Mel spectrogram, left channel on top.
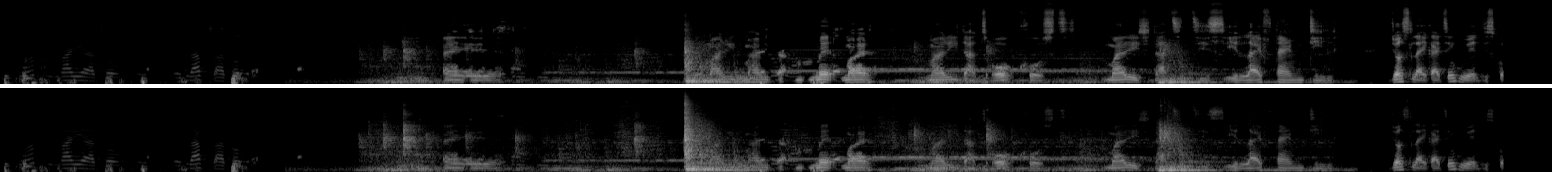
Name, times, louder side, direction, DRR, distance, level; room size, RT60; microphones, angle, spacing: voice 1, 0.2-2.4 3.9-4.7 4.9-5.6 7.0-8.5 12.5-12.7, right 1 dB, 15° right, 2.4 m, -61 dB
Sliding door, 3.5-8.0 8.7-13.5, right 5 dB, 70° right, 0.6 m, -41 dB
voice 2, 3.9-5.2 6.8-8.8 9.3-13.4 13.9-15.0, left 5 dB, 65° left, 0.7 m, -39 dB
sound 1, 5.4-13.3, right 3 dB, 30° right, 2.2 m, -54 dB
Wind instrument woodwind instrument, 7.7-11.3, left 1 dB, 10° left, 0.4 m, -54 dB
head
